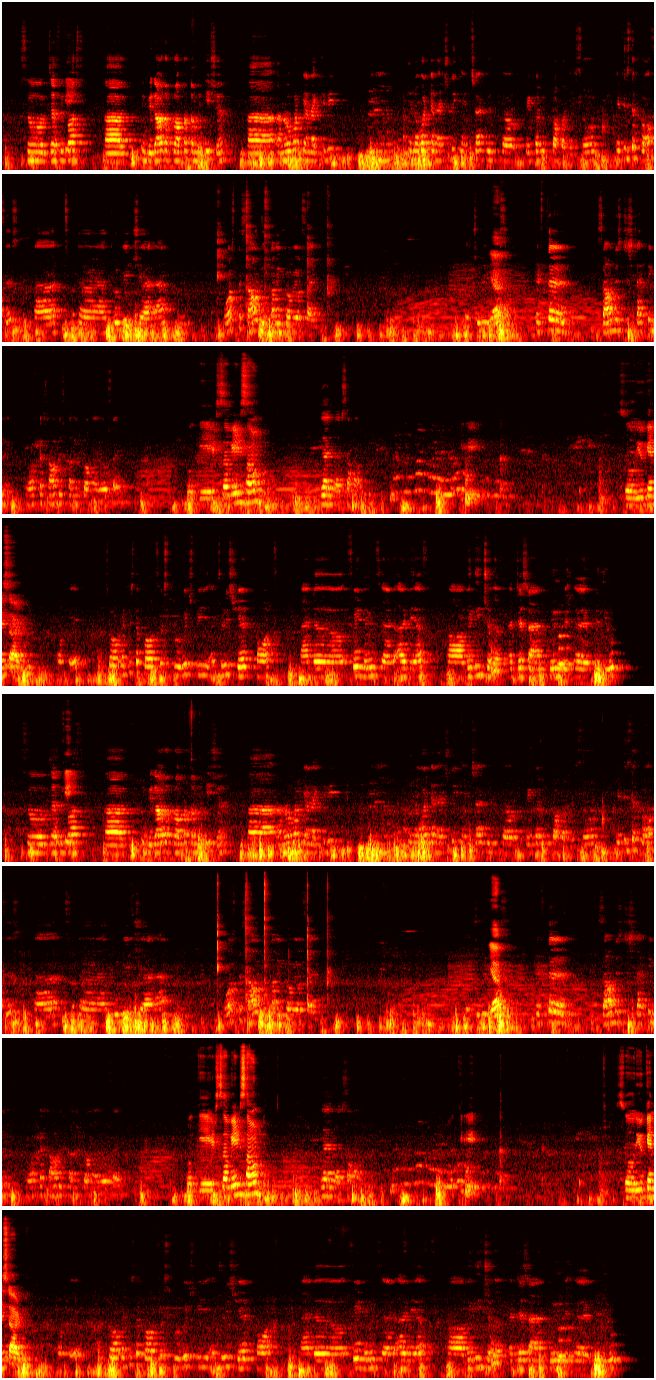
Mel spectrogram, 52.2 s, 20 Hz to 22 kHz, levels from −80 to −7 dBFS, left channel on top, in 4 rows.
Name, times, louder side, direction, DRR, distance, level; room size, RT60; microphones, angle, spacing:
voice 1, 0.5-1.5 2.1-2.5 2.8-4.5 4.9-6.7 7.3-11.9 12.3-13.2 13.7-14.1 14.6-16.7 17.5-19.3 22.3-23.0 23.7-24.3 25.1-26.3 26.6-28.4 32.5-33.3 33.8-36.1 38.0-38.2 39.1-39.4 40.2-40.7 41.3-44.5 45.1-47.6 48.0-50.9 51.2-51.3, left 2 dB, 30° left, 4 dB, 0.4 m, -33 dB
voice 2, 1.0-1.5 3.9-4.0 5.0-5.1 5.7-6.0 6.6-6.7 7.1-7.5 7.8-8.6 11.6-11.7 12.0-12.1 13.2-13.3 14.2-14.5 14.8-15.9 16.2-16.6 18.2-18.8 20.8-20.9 21.5-21.6 22.0-22.3 22.6-23.1 29.8-31.4 31.9-32.0 33.4-33.5 34.0-34.2 34.8-34.9 35.4-35.5 38.5-39.9 41.2-41.4 42.0-42.4 44.8-45.1 45.6-45.7 48.0-48.1 49.7-49.8 50.2-50.3 51.0-51.1, right 4 dB, 80° right, 9 dB, 0.4 m, -27 dB
sound 1, 20.8-37.4, left 1 dB, 35° right, 0.8 m, -51 dB
4.1 x 3.0 x 4.0 m, 0.71 s
head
